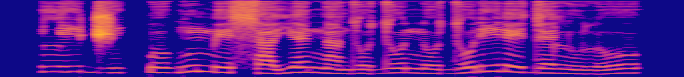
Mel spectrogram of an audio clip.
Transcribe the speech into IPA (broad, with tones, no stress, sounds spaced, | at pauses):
l i˧ d͡ʒ i˨ k͡p o˨ ɡ ũ˧ m e˨ s a˨ j ɛ˧ n ã˨ d o˨ d o˧ n o˨ d o˨˦ ɾ i˦ ɾ e˦ d ɛ˧ l u˨ l o˨˦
